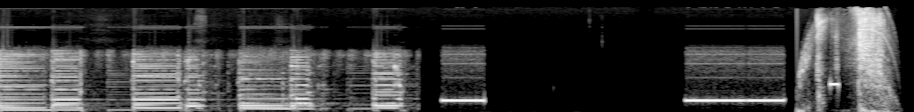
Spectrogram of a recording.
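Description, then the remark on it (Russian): Tinny hold music on a call being transferred to an employment information centre cuts off as the phone system unexpectedly hangs up after a long wait, followed by two steady telephone beeps, one short and one longer, separated by silence, then a brief burst of noise at the end. “После длительного ожидания система неожиданно повесила трубку.”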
